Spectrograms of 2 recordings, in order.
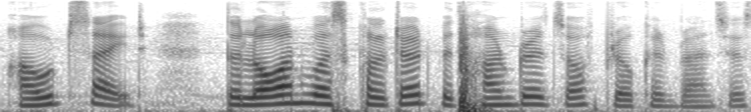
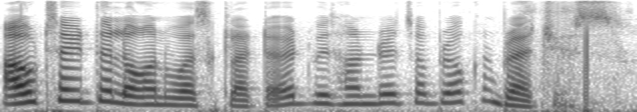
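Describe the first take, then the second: First: There is a pause after "outside". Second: There is no pause after "outside".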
